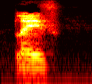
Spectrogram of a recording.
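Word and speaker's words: BlazBlue: How the hell do you pronounce that? – Blaze. – Yeah. Thank you. I heard somebody call it Blaz, and then I was like, wait, have I been saying it wrong all this time? – No, that guy has.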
